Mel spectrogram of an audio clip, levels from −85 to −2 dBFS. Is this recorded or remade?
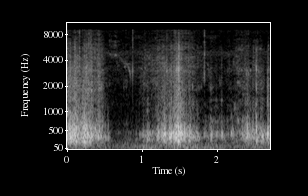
remade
